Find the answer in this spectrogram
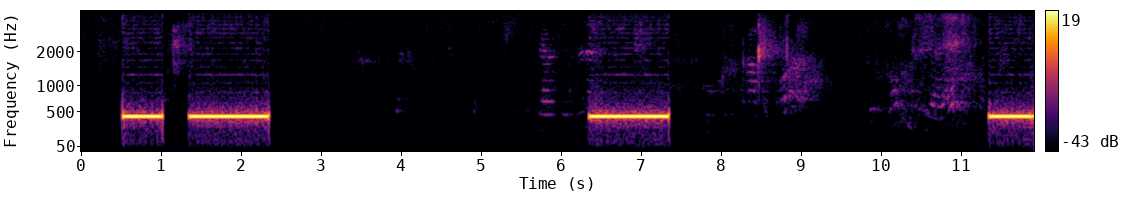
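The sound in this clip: Telephone ringing tone on a call, a steady mid-pitched beep in long bursts separated by pauses of several seconds. Faint muffled voices are heard between the tones.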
